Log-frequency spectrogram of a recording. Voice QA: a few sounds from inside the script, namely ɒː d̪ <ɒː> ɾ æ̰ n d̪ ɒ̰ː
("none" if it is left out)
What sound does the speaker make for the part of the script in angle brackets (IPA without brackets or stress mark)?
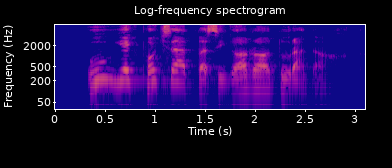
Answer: uː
